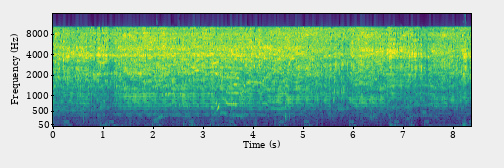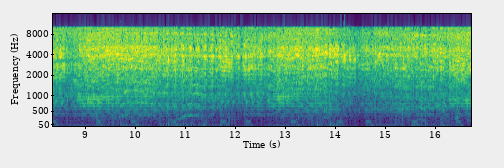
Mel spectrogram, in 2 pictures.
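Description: Corded electric sheep shears running steadily, the cutter buzzing as it works through a sheep's fleece, with a few short dips in loudness.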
